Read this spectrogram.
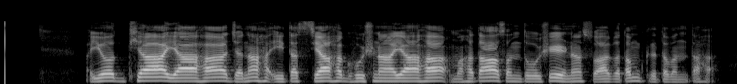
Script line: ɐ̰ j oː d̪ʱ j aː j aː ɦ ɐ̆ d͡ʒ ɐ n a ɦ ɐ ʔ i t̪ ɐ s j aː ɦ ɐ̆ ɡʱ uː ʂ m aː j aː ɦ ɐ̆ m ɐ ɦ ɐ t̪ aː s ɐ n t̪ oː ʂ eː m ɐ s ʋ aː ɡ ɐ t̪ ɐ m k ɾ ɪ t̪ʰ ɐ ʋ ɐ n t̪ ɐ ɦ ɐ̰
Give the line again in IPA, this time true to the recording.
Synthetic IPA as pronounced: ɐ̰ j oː d̪ʱ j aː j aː ɦ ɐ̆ d͡ʒ ɐ n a ɦ ɐ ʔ i t̪ ɐ s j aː ɦ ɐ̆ ɡʱ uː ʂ ɳ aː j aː ɦ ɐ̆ m ɐ ɦ ɐ t̪ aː s ɐ n t̪ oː ʂ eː ɳ ɐ s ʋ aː ɡ ɐ t̪ ɐ m k ɾ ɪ t̪ ɐ ʋ ɐ n t̪ ɐ ɦ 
